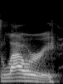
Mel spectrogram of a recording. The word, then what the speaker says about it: Lowry: now Lowry Lowry marketin is that Lori Lori is my mom's name which is spelled a no I'm not gonna go it's Lowry we're good we're good but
